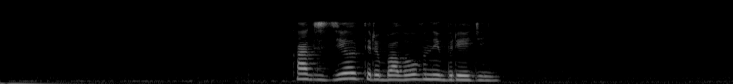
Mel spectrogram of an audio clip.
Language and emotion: Russian, neutral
